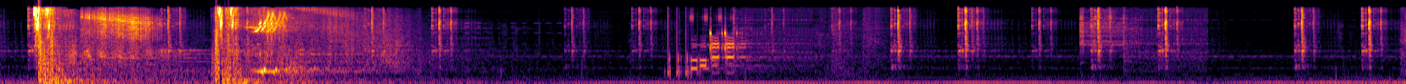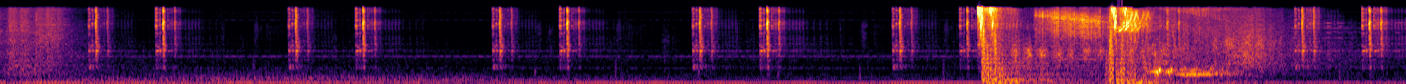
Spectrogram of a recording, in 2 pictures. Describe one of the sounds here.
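A sci-fi gun fires with a sharp, crackling whoosh.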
